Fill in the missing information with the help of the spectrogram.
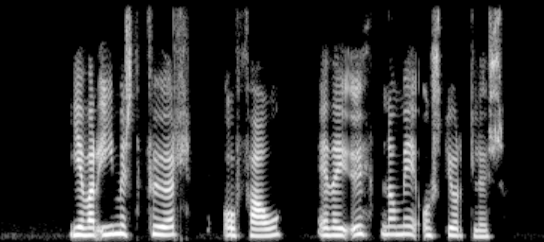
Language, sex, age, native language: Icelandic, female, 18-19, Icelandic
